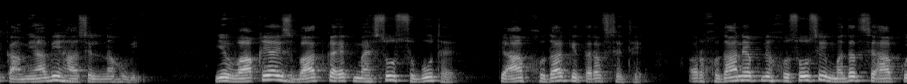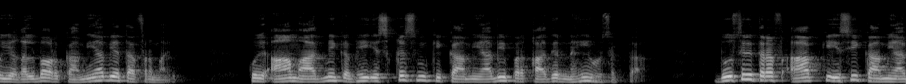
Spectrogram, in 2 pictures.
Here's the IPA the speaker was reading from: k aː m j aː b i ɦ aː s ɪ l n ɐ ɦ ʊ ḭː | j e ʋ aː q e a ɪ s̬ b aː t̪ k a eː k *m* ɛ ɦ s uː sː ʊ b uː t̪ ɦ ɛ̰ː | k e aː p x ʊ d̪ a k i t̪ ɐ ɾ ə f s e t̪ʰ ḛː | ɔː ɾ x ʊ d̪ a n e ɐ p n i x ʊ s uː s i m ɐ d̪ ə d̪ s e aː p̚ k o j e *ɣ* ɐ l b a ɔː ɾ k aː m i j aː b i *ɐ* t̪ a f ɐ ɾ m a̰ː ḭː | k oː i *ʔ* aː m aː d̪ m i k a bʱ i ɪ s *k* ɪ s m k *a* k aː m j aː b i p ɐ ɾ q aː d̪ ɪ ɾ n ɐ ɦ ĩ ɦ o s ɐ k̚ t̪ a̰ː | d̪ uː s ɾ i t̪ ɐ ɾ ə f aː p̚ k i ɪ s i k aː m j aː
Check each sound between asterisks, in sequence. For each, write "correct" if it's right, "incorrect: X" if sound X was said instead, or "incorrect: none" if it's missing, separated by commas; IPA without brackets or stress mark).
correct, correct, correct, correct, incorrect: q, incorrect: i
